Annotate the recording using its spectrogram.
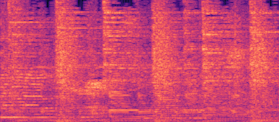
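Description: A live rockabilly band playing, with guitars to the fore over drums and bass and a steady beat.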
